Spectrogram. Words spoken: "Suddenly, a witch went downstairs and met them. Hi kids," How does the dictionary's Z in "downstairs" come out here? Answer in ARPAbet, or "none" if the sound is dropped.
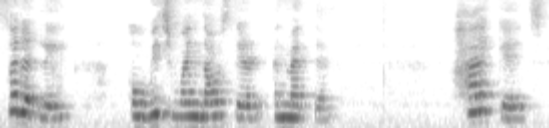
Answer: none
